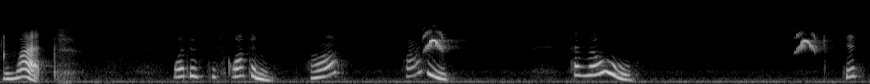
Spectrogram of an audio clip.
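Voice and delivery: high sing-song voice for the bird. Real, not acted. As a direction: coo at the parrot. Talking to the bird.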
